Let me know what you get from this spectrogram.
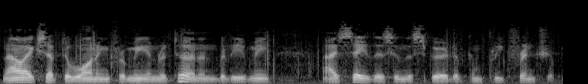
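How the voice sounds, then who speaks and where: An actor playing a fatherly, principled early American president in old-time radio drama, speaking with measured earnestness that turns oratorical when roused. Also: low-pitched, fairly even intonation. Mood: earnest warning. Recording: dull, noisy vintage radio recording.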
